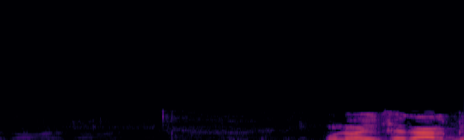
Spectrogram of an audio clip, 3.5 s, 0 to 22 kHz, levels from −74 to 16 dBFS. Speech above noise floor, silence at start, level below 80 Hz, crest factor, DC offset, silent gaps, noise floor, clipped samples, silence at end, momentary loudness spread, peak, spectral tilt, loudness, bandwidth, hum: 38 dB; 2.45 s; -82 dBFS; 24 dB; under 0.1%; none; -68 dBFS; under 0.1%; 0 s; 15 LU; -12 dBFS; -2 dB/octave; -31 LUFS; 4.8 kHz; none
